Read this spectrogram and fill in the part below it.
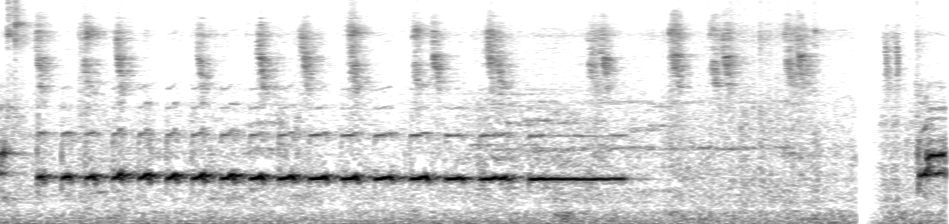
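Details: Zebra dove singing to lure other zebra doves: a steady, rhythmic run of mid-pitched cooing notes repeated about three times a second for six seconds, then a brief break and a fresh start, with soft clicking accents above.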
